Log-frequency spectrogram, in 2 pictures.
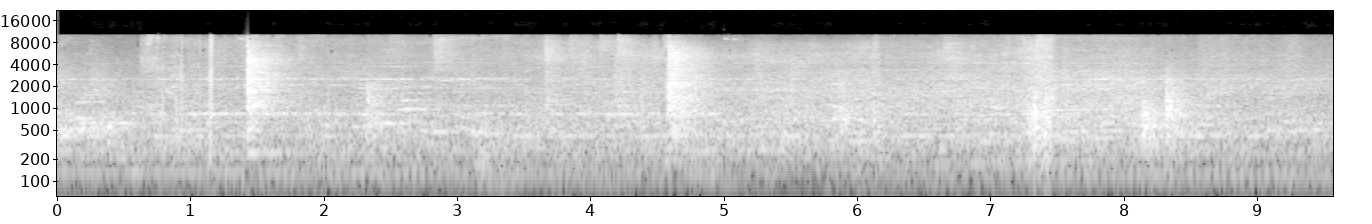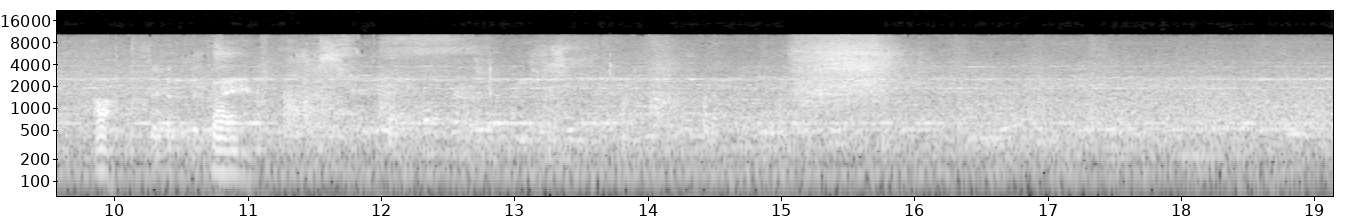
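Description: Several adults chat indoors in a busy room.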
